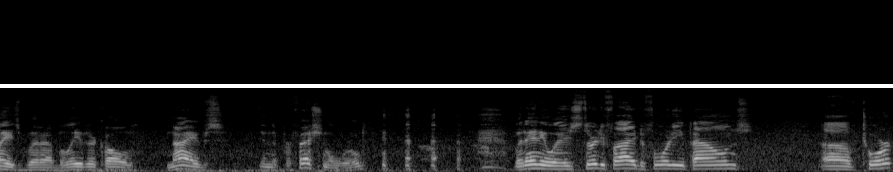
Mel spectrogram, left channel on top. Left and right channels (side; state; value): left; silent; 56 dB below the other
